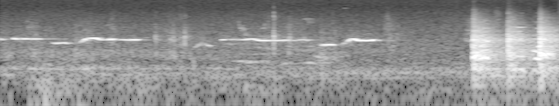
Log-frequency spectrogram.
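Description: A person whistling a short tune, a single clear note line that steps and slides between held notes and stops about three seconds in. Near the end comes a short, loud burst of noise.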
